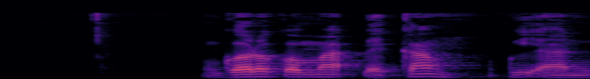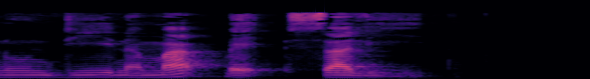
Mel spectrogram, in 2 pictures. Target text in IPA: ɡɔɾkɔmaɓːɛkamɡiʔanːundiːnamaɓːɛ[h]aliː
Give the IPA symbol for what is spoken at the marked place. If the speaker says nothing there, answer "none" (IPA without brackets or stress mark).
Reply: s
